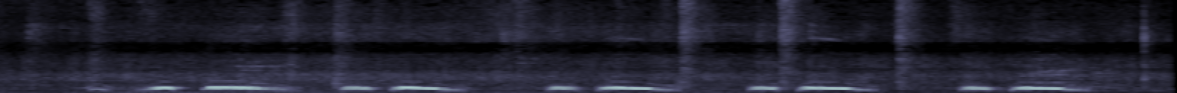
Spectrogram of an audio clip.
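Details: Spotted dove used to lure birds into traps, valued for its big voice; five rhythmic coo phrases in a row, each a short note followed by a longer, slurred falling note, roughly one per second.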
